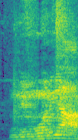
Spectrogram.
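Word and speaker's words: pneumonia: बतलाया, न्यूमोनिया, न्यूमोनिया भी, न्यूमोनिया, P silent है, NEUMONIA, न्यूमोनिया, यह भी जो है बैक्टीरियल इन्फेक्शन है, न्यूमोनिया।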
